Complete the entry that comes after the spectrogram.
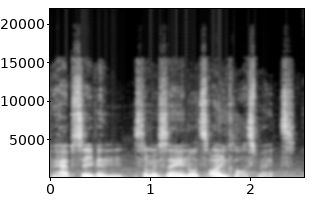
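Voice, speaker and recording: A man narrating a scripted story explainer in a measured, musing way, posing rhetorical questions. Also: sits low, steady tone, gravelly, darkish tone. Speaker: video essay narrator. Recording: music under the voice. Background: background music.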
